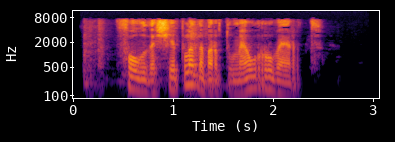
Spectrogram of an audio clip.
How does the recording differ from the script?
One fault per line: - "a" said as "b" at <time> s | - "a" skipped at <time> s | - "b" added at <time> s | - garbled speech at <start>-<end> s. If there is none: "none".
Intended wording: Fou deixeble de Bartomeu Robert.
none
